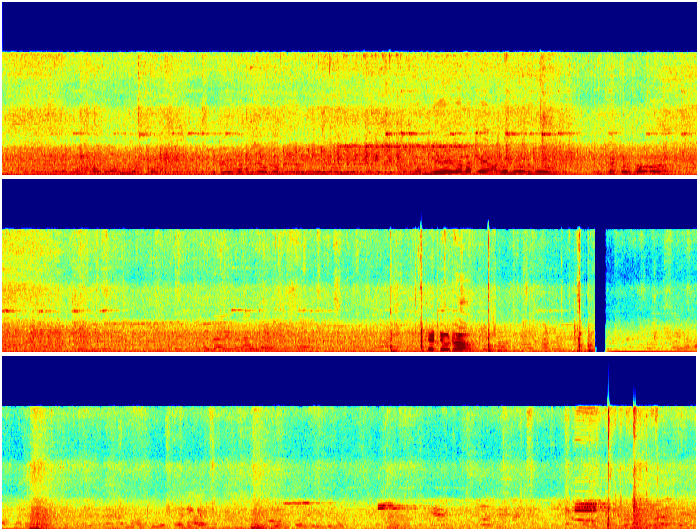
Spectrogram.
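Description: Men talk in lively voices nearby.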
